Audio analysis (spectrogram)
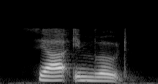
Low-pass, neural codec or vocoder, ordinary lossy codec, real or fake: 5.4 kHz; codec, 24 kHz, 0.9 kbps, DualCodec; none; fake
